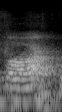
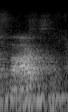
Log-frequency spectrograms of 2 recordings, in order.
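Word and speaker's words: fear: They say far, when they're talking about a man, and it's not far, it's far. It's a short A, far.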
